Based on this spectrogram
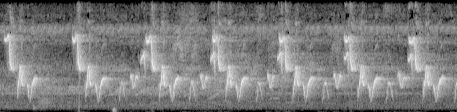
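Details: A pair of Costa Rican wrens alternate notes in an antiphonal duet that sounds like a single singer; one bird is closer to the microphone and louder. After a brief pause, bright high phrases of down-slurred whistles repeat rapidly, roughly twice per second.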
